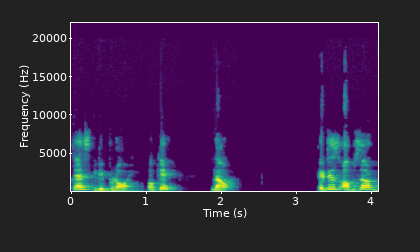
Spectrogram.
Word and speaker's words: de Broglie: Actually, it is pronounced as de Broglie.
